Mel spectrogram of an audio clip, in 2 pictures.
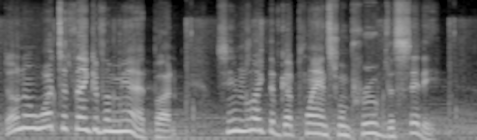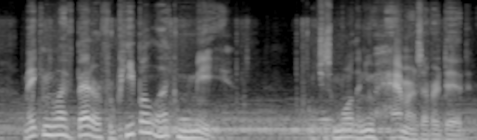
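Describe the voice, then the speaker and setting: An actor playing a brusque, sarcastic underworld trader in a video game, flippant and colloquial. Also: male voice, sits high, sing-song, normal speed, noisy background. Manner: flippant, colloquial, swooping delivery. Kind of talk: video game character acting.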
